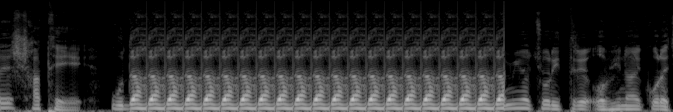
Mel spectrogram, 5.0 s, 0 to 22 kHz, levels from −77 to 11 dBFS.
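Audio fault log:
1.1 to 3.78 s, broken-record loop: a 137 ms scrap of speech repeats back to back 20 times, giving a rapid mechanical stutter. Likely the player or stream stalled and kept resending its last chunk, so the speech meant for that stretch is lost.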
